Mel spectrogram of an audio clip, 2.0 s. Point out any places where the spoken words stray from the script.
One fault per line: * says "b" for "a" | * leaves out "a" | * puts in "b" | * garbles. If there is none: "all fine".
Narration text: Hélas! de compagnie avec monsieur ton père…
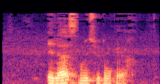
* leaves out "de compagnie avec"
